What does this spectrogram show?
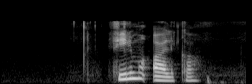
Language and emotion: Russian, neutral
